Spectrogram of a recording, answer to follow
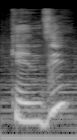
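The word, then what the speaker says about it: Kendy: Kenji se pronuncia assim, se soletra assim.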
